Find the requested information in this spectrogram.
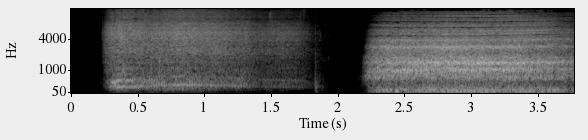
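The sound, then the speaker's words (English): A deep breath taken as a calming pause: two long, steady airy breath sounds, each about a second and a half, separated by a brief silence, fairly loud and alone. “Stop, pause, breathe.”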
